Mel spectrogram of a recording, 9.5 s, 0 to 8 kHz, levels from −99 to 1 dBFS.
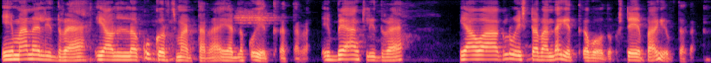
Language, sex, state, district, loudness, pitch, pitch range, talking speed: Kannada, female, Karnataka, Chamarajanagar, -16 LUFS, 175 Hz, 160-195 Hz, 115 wpm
